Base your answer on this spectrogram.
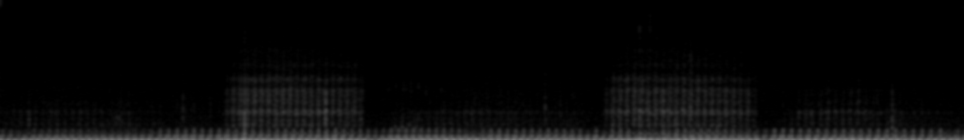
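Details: A cat purrs in its sleep: deep, buzzing rumble with two louder, rougher inhaled stretches between softer exhaled phases, close-up and uninterrupted.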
